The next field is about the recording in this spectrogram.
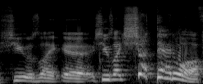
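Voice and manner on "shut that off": high-pitched, acted-out scolding voice. Retelling how a judge reacted to an ai lawyer video: imitating a judge scolding. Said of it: "the judge laid into him".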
